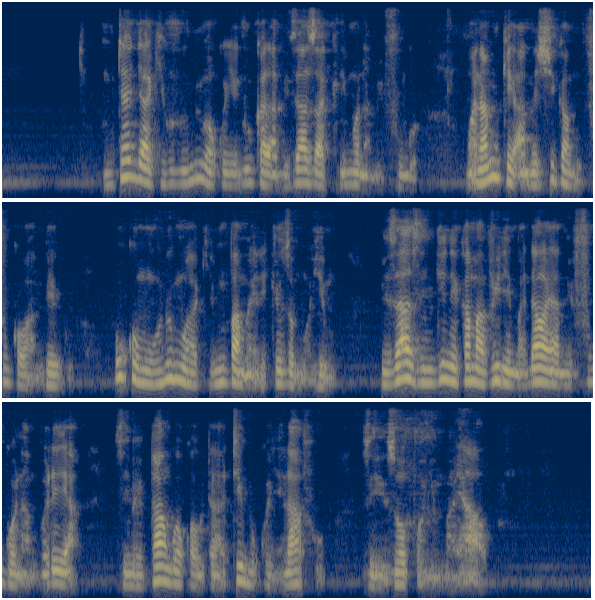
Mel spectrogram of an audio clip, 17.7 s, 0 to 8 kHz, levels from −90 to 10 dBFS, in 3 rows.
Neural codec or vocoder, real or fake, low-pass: vocoder, 22.05 kHz, 80 mel bands, HiFi-GAN; fake; 7.2 kHz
